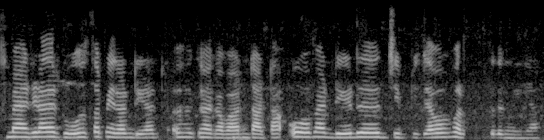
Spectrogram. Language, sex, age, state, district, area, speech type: Punjabi, female, 18-30, Punjab, Pathankot, rural, spontaneous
